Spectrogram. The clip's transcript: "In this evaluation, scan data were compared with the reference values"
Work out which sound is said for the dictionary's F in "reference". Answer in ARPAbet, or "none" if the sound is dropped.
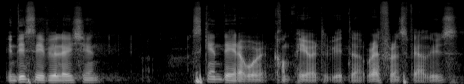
F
